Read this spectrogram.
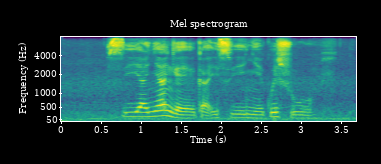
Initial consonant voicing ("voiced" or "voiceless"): voiceless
